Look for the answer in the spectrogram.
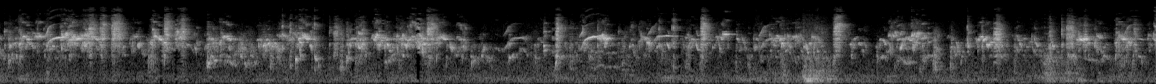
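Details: New hand-tame Australian pied budgerigar kept indoors, with long bubbling chatter of chirps, clicks and squawky notes, rising and dipping in loudness.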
